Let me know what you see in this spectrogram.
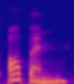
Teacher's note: Okay, perhatikan P-nya itu tidak plosif.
